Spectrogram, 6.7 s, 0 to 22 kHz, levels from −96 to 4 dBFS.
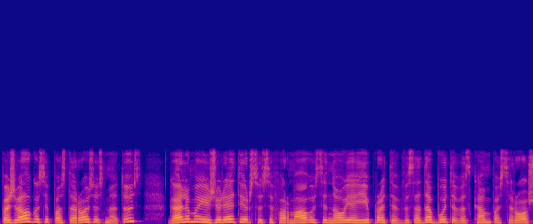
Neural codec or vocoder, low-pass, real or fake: none; 7.2 kHz; real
